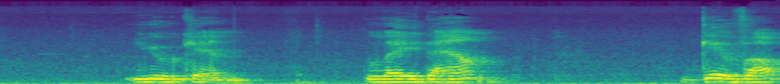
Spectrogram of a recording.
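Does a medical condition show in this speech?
Yes: ALS; degenerative; diagnosed ten years ago.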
